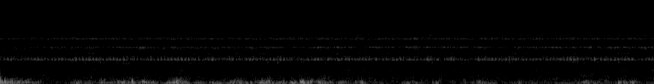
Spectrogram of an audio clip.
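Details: Brand-new Xiaomi Air Purifier 2S/3H at low speed and in night mode: soft fan rush with a thin steady high whine on top; abnormal motor noise, cause unclear.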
